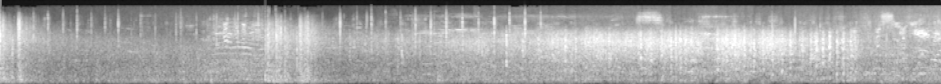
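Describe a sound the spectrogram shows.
Fireworks crackle and sizzle steadily.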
